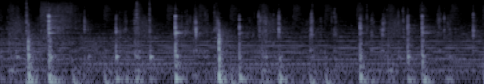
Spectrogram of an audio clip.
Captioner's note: glass tinks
